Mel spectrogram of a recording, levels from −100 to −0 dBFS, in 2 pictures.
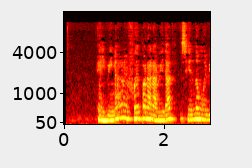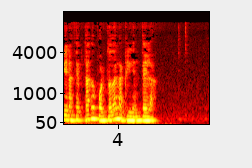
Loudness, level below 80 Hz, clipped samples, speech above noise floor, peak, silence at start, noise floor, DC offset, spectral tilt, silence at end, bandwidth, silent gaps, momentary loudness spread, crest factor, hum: -21 LUFS; -56 dBFS; under 0.1%; 38 dB; -8 dBFS; 0.65 s; -58 dBFS; under 0.1%; -7 dB/octave; 1.05 s; 11.5 kHz; none; 7 LU; 14 dB; none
